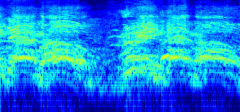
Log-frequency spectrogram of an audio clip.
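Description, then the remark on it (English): A large crowd of hundreds of pro-Palestinian protesters chants "Free, free Palestine" in unison in loud, rhythmic bursts, many voices rising and falling together, facing off against pro-Israel protesters in Washington Square Park on a Tuesday night. “Hundreds of pro Palestinian protesters faced off against pro Israel protesters in Washington Square Park Tuesday night. It was loud and heated.”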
